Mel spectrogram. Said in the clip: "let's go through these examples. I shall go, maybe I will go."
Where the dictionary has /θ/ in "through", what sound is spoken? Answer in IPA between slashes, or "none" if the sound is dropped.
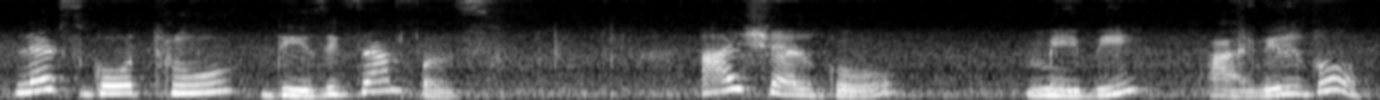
/t/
